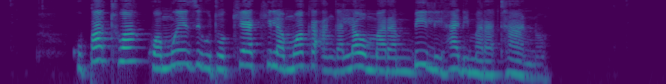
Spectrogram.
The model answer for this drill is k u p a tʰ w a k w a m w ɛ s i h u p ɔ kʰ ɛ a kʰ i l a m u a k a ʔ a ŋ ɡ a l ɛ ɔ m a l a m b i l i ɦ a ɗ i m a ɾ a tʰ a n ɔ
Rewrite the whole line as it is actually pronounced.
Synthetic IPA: k u p a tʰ w a k w a m w ɛ z i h u t ɔ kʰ ɛ a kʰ i l a m w a k a ʔ a ŋ ɡ a l a ɔ m a ɾ a m b i l i ɦ a ɗ i m a ɾ a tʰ a n ɔ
